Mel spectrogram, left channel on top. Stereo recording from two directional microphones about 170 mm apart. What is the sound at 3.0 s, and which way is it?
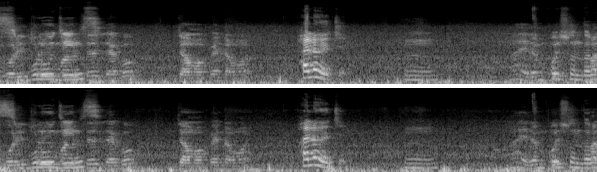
Speech, 45° right (ahead or behind).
